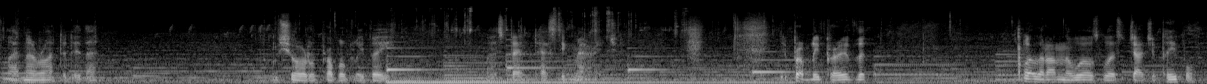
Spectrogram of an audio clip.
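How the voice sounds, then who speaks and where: Low male voice, actor playing gruff proud older Australian, plain-spoken, halting, soap drama, clear background music. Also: steady tone, lightly acted. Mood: apologetic. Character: blunt, stubborn, proud but good-hearted older bloke. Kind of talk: television soap drama acting. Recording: TV soundtrack with music underneath.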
